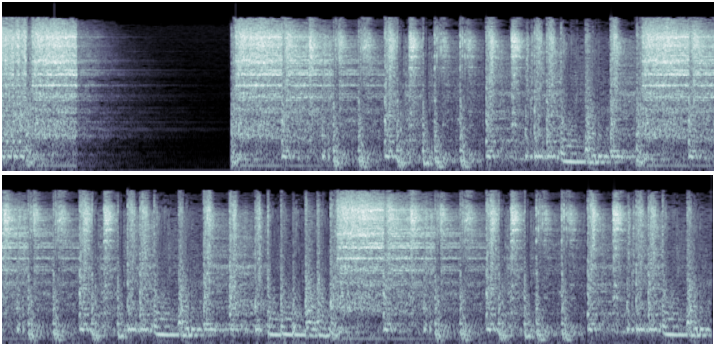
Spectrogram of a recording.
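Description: Music soundtrack with a heavy drum-kit beat. It drops out about a second in and comes back suddenly just over a second later with dense, rapid drum hits.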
